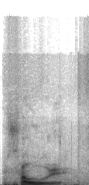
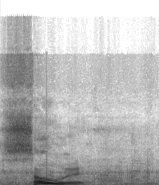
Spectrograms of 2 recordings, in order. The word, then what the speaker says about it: Seoul: Seoul. It's not pronounced Seoul. It's pronounced Seoul.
